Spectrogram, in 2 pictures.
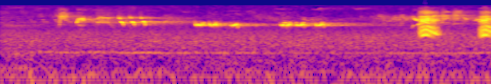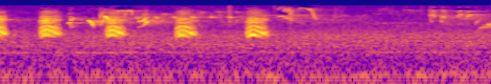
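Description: A bird calling: a few thin, high chirps at first, then six loud calls in a row, a little over half a second apart, about four seconds in.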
